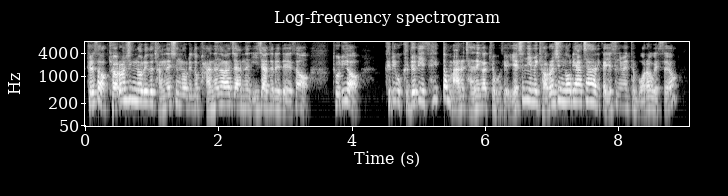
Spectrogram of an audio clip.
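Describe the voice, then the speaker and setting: A man's voice: fairly high pitch, racing, husky. A middle-aged male pastor preaching in a conversational way, asking his listeners questions and acting out the voices in his stories. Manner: animated, acts out quoted voices of children and Jesus. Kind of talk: sermon.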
